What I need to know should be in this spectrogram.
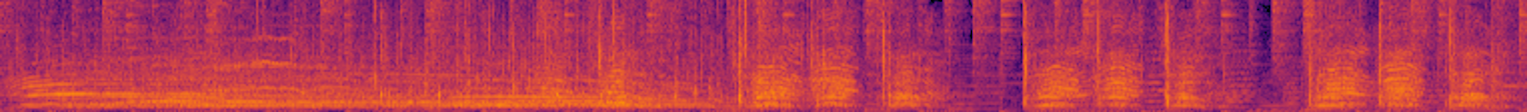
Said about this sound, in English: you are applauding like you've never applauded before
